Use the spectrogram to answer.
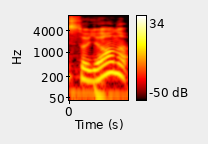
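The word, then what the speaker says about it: Sojourn: ça où se journe moi je préfère prononcer seyorn personnellement donc c'est un personnage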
